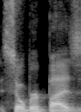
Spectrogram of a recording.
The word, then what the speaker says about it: Sober.Buzz: You know, I understand it's Sober Buzz is the name of your organization, right? We pronounce it sober.buzz.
